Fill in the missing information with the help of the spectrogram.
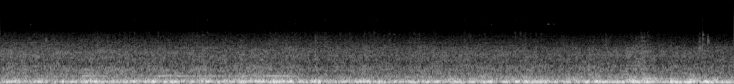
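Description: Car engine and road noise heard inside the cabin at highway speed: a steady low engine drone under tyre and wind noise.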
